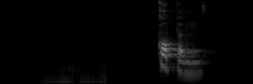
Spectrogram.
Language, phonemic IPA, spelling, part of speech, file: Dutch, /ˈkɔpə(n)/, koppen, verb / noun, Nl-koppen.ogg
- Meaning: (verb) 1. to strike with the head; as in soccer, to head (the ball) 2. to run a headline 3. to deadhead; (noun) plural of kop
